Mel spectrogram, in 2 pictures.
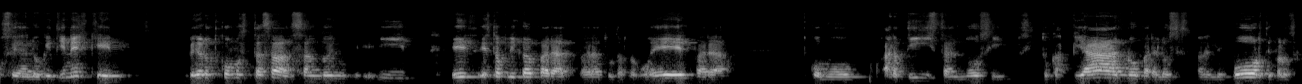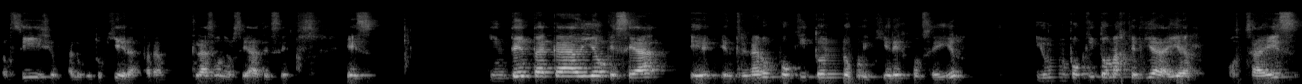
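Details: Spanish-speaking man who stutters, speaking spontaneously; stuttering.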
